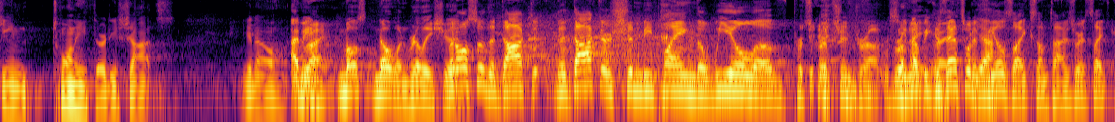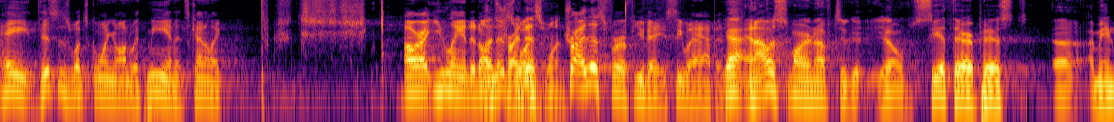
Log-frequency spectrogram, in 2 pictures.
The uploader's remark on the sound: LIVE from Austin, Texas!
